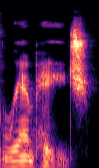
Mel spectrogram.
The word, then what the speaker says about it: rampage: the first one is Rampage use a long a sound plus J the hard J sound like juice and jump Rampage it's like when someone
